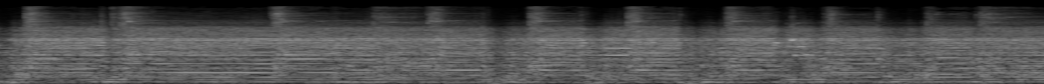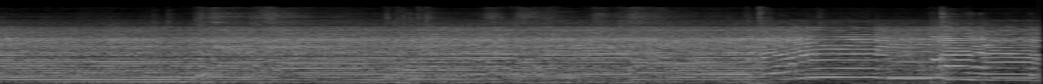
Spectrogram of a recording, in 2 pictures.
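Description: LTD electric guitar being test-played after a setup, picked notes and chords ringing out. There are quick picking attacks in the first few seconds and a rising slide near the end.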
